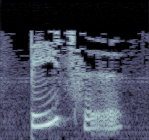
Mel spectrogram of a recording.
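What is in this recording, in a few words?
"彼此", Mandarin Chinese; chinese-flashcards; hsk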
